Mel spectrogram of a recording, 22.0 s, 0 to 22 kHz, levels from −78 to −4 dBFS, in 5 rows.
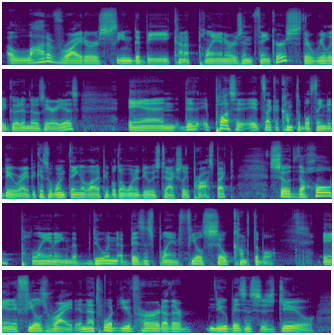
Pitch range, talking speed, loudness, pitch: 95-110 Hz, 195 wpm, -22 LUFS, 100 Hz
